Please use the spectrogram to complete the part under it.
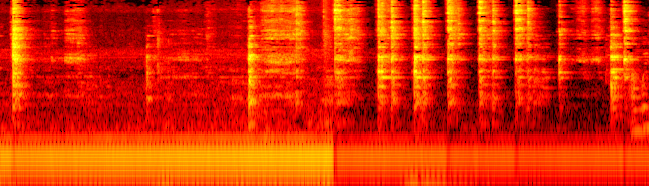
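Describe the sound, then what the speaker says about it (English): Sausage meat and breadcrumbs for chestnut stuffing being mixed in a bowl, with quiet scraping followed by a run of sharp clinks of a utensil against the dish over a steady low hum. "Just give them a little mix with that."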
